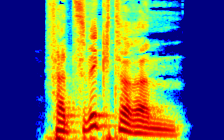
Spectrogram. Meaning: strong dative masculine/neuter singular comparative degree of verzwickt
- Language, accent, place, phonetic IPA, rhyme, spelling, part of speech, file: German, Germany, Berlin, [fɛɐ̯ˈt͡svɪktəʁəm], -ɪktəʁəm, verzwickterem, adjective, De-verzwickterem.ogg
